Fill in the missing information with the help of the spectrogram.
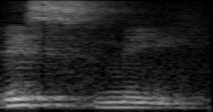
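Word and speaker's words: بسم: Also, when we read together, we do not pronounce this alif. We say bismi.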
